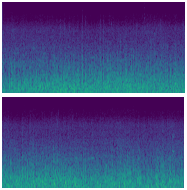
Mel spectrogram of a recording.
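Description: Wind buffeting the microphone: a steady, dense low rush with an uneven rumble underneath and no clear engine tone.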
